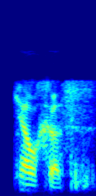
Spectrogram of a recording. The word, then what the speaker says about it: Calchas: The consonant C is always hard, like a K, and a CH sound is generally pronounced as a K also, but I would urge you to say it with a little bit of aspiration, as though you're clearing your throat, H. So, for example, calchas is maybe a little different than calcus.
